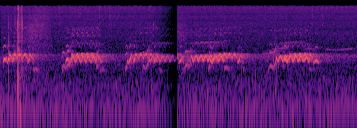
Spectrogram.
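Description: A bird calling: five quavering, warbling calls held at one pitch, each under a second long and about a second apart.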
